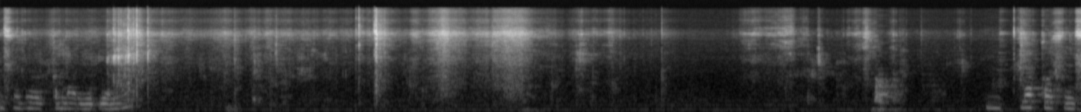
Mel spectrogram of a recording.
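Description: Plant stalks rustle as they are handled.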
